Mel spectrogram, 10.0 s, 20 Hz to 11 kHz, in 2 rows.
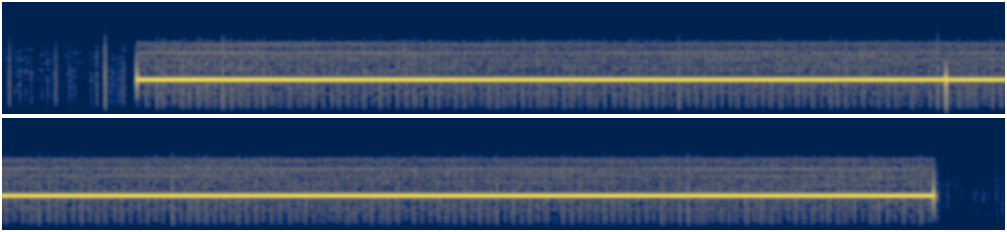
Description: Emergency Alert System (SAME) tones (the 1050 Hz attention tone). It is heard from 0.9 to 9.6 s.
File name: eas messages / EAS WXM31 Elmira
